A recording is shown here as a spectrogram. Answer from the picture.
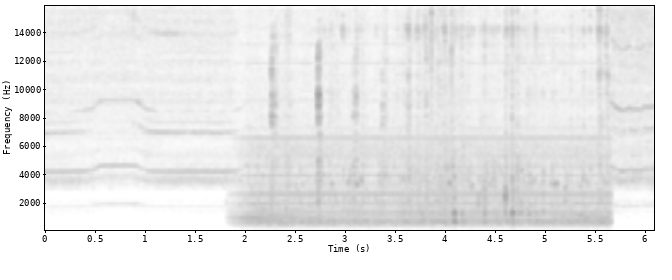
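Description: Small vertical bandsaw running with a thin steady whine, then cutting into steel from about two seconds in until near the end: a rasping scrape with scattered sharp ticks, after which the blade runs free again.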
